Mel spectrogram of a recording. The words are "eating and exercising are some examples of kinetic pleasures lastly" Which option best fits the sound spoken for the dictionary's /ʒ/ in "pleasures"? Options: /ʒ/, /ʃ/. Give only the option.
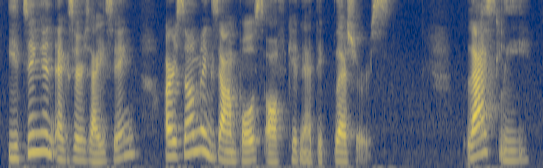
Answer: /ʃ/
